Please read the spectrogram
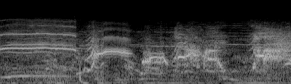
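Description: A crowd shrieks with excitement, shrill high-pitched screams rising and falling in overlapping waves, loud and close, with no talking.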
